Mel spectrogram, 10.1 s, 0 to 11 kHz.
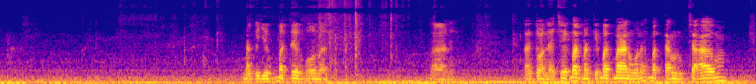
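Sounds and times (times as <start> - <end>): steady low hum: 0.0 - 10.0
man speaking: 3.2 - 4.5.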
